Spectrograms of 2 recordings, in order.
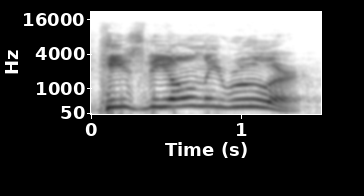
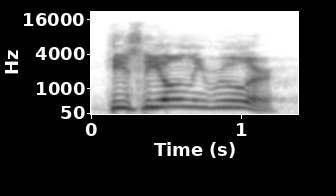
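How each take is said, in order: Both takes have the same delivery.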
